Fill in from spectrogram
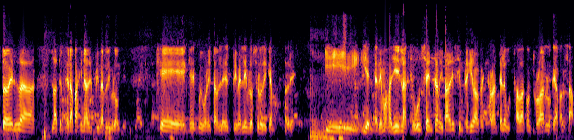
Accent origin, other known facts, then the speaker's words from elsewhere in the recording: Talaván, Extremadura, Spain; Los recuerdos que tenemos de mi pueblo de Talaván, ¿no?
